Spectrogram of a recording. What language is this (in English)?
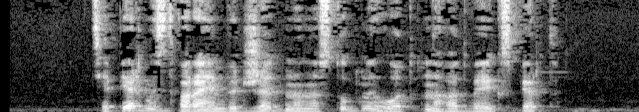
Belarusian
